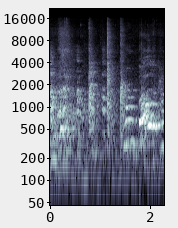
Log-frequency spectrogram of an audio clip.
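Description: A few sharp hand claps, three in quick succession about a second in, amid the performers' talk.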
